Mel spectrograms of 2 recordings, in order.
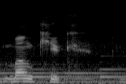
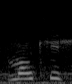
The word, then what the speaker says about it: Montcuq: The thing about this town is that there's a debate in between the French of whether to pronounce the last Q on the name. How do you pronounce it? Montcuq. Montcuq.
